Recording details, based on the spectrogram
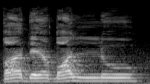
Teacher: دال مقلقله قلقله صغرى ضل ضاد مفخمه مرتبه ثانيه القاف مفخمه مرتبه ثانيه لان مفتوحه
